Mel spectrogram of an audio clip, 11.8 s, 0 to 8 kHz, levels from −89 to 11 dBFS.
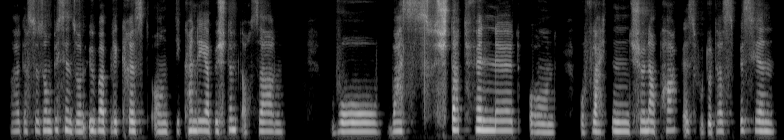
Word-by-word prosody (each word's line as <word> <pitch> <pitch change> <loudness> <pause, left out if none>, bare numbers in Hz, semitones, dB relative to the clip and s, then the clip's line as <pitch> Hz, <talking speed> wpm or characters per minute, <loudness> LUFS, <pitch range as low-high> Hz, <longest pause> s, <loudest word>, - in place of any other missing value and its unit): ja, 195 0 -9
dass 200 -1 -9
du 205 - -5
so 210 +1 -3
'n 205 - +1
bisschen 215 -1 -2
so 195 - -3
'n 190 - -1
Überblick 205 -1 0
kriegst 200 -1 -1
und 190 0 -4
die 195 - -13
kann 205 +1 +1
dir 210 - +1
ja 205 -1 +3
bestimmt 205 +3 0
auch - - -11
sagen, 195 -2 -4 0.7
wo 190 +1 +2 0.2
was 195 0 -1
stattfindet 215 -2 +5
und 175 -1 -5 0.3
wo 175 - -10
vielleicht 195 +2 -3
'n 195 -1 +2
schöner 205 +2 +1
Park 215 +2 -6
ist, 200 -1 -9
wo - - -14
du 180 - -4
das 195 +1 -6
bisschen 200 -2 -2
200 Hz, 165 wpm, -25 LUFS, 190-210 Hz, 0.7 s, stattfindet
